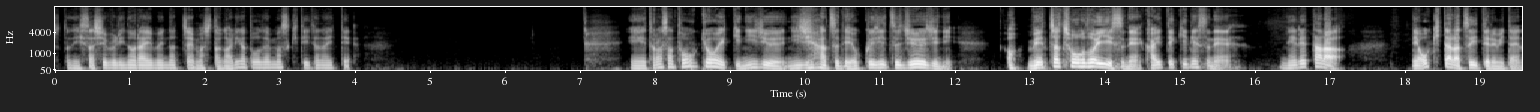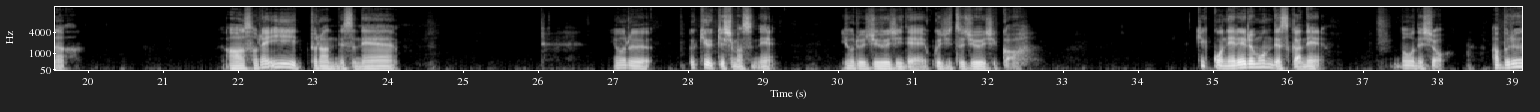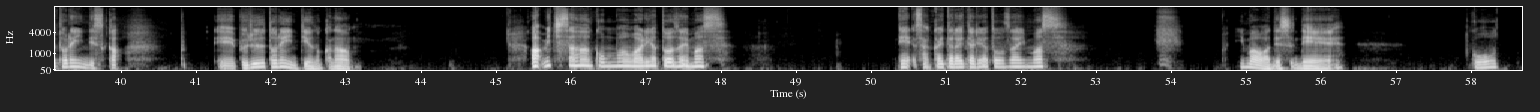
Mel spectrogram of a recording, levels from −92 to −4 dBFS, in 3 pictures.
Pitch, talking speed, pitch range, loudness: 100 Hz, 210 characters per minute, 90-125 Hz, -18 LUFS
